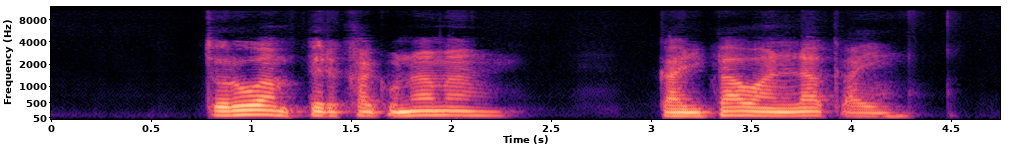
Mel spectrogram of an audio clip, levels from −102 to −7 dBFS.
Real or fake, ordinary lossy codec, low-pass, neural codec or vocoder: fake; AAC, 48 kbps; 10.8 kHz; codec, 24 kHz, 0.9 kbps, DualCodec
